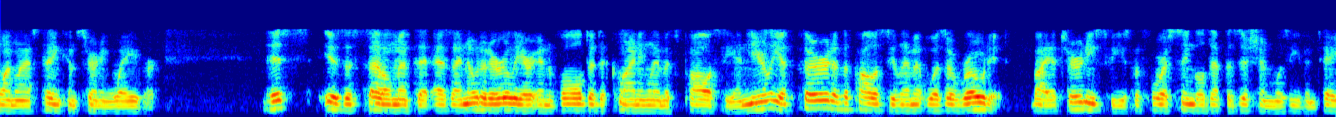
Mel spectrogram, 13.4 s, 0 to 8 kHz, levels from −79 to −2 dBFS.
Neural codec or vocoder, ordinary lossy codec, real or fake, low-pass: none; AAC, 16 kbps; real; 7.2 kHz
